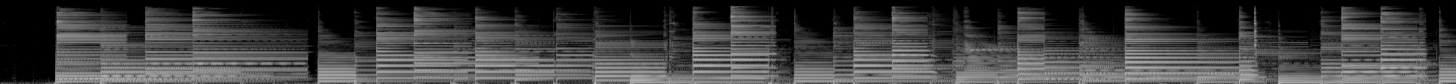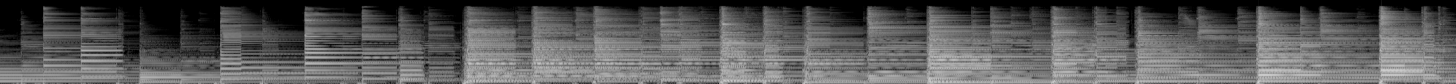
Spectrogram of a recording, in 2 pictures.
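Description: Acoustic-electric guitar, strung with electric-guitar strings, strumming a run of chords; the strumming gets louder about two-thirds of the way through.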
